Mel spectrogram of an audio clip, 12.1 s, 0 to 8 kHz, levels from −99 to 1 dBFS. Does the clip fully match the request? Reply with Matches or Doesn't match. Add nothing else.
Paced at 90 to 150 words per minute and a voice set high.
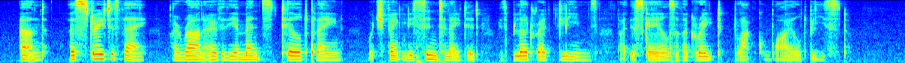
Doesn't match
